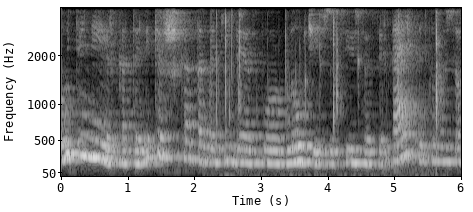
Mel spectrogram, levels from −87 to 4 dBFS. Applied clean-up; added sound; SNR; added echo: none; Crushing; 14 dB; reverberation time 0.9 s.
